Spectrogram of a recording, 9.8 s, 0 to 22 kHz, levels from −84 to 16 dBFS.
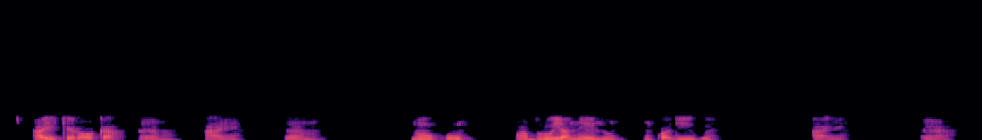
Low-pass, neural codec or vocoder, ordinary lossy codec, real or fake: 3.6 kHz; none; none; real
